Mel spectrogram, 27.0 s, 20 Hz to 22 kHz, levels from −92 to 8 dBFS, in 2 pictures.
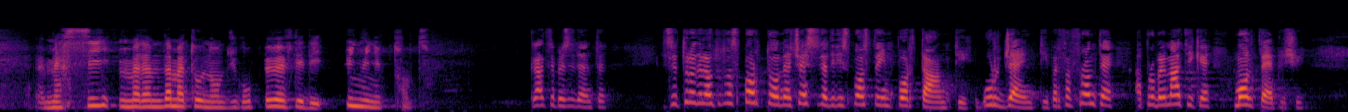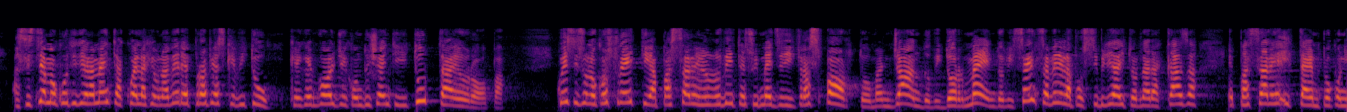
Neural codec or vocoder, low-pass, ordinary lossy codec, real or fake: none; none; none; real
